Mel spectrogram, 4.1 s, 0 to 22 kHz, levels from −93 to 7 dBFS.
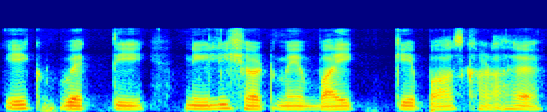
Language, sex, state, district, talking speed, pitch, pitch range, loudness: Hindi, male, Manipur, Imphal West, 145 wpm, 115 Hz, 110-125 Hz, -20 LUFS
